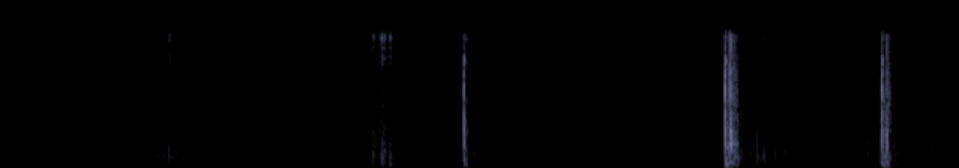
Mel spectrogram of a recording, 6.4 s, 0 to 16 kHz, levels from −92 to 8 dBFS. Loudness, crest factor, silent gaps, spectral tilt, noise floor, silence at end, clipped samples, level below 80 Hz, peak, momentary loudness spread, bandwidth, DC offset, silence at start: -50 LUFS; 36 dB; 2.77-2.94 s, 3.00-3.08 s, 3.20-3.90 s, 4.12-4.58 s, 5.40-5.74 s; 0.5 dB/octave; -84 dBFS; 0.45 s; under 0.1%; -88 dBFS; -22 dBFS; 18 LU; 7.6 kHz; under 0.1%; 2.55 s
